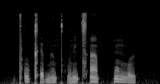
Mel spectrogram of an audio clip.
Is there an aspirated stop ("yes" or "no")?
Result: yes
